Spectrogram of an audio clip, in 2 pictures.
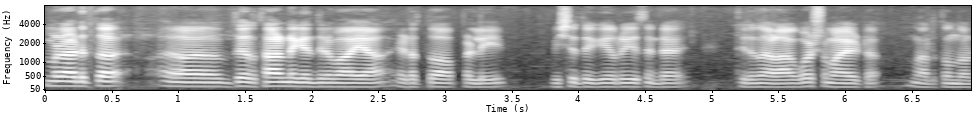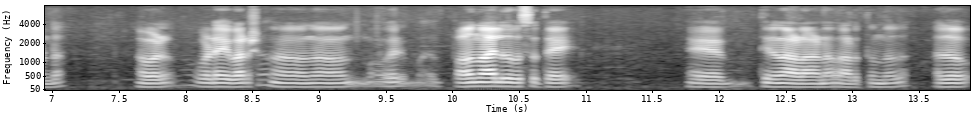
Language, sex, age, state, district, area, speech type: Malayalam, male, 60+, Kerala, Alappuzha, rural, spontaneous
